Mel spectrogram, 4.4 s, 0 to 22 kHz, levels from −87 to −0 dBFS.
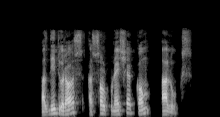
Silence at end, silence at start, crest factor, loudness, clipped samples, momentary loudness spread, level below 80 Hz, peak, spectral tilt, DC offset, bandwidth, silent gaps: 0.6 s; 0.85 s; 20 dB; -24 LUFS; under 0.1%; 13 LU; -66 dBFS; -6 dBFS; -4.5 dB/octave; under 0.1%; 8.2 kHz; 3.03-3.23 s, 3.57-3.61 s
